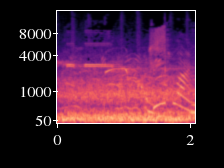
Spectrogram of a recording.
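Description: People talking over a steady low background rumble, with a thin high steady tone in the first second.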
